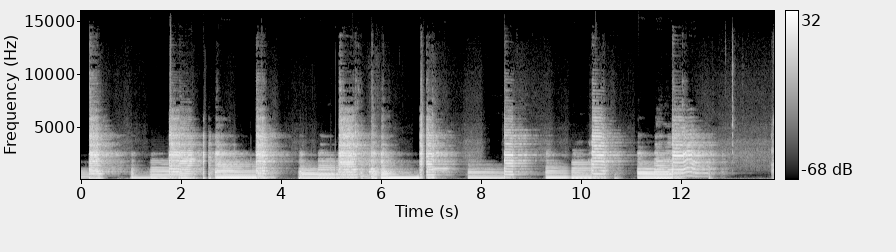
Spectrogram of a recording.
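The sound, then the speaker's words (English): Electric guitar through an amp with its spring reverb turned all the way up, loud strummed chords in short bursts with brief pauses, each ringing out in a wet, splashy wash. No talking. “Let me just crank the spring reverb.”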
